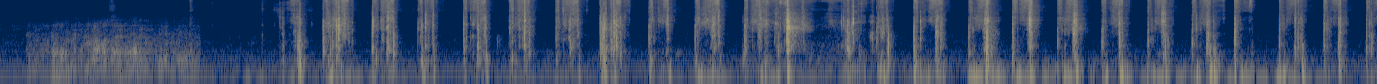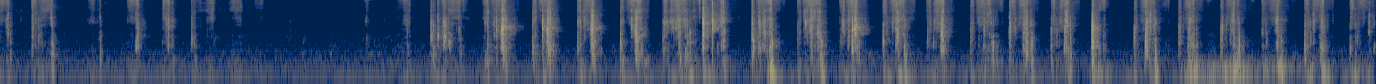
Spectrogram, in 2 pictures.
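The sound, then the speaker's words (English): A deck of cards being shuffled, with rapid, crisp riffling bursts repeating steadily for nearly half a minute and one brief pause midway. “Legit though, I've been here over like a minute shuffling these cards.”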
